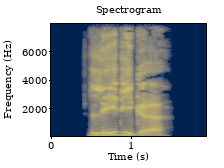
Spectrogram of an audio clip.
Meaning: inflection of ledig: 1. strong/mixed nominative/accusative feminine singular 2. strong nominative/accusative plural 3. weak nominative all-gender singular 4. weak accusative feminine/neuter singular
- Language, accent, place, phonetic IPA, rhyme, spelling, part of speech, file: German, Germany, Berlin, [ˈleːdɪɡə], -eːdɪɡə, ledige, adjective, De-ledige.ogg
